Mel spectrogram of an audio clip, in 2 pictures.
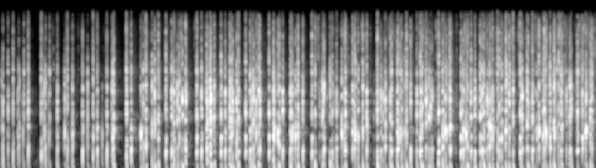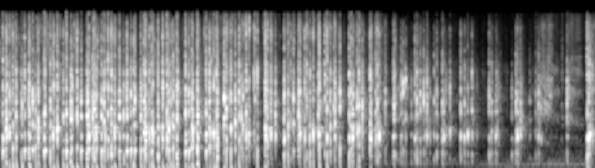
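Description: A small, hollow yellow and red cardboard candy box is tapped rapidly with long pink nails. The result is a dense, continuous stream of dry, crackly clicks with a bright, papery tone and almost no ring. The tapping thins out and grows quieter over the last few seconds.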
